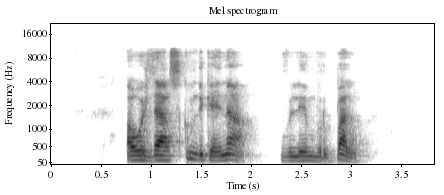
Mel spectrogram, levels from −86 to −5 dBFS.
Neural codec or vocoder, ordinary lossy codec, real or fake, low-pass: none; Opus, 16 kbps; real; 9.9 kHz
